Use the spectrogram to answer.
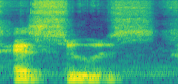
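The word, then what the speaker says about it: Jesús: not when they say they're not saying Jesus they're saying Jesus all right um it's spelled the same way my name is hesus it's a very common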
